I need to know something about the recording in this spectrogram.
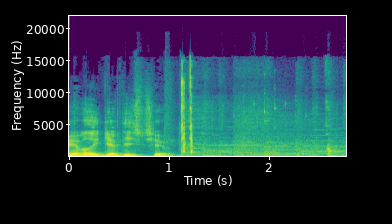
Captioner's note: click; suspenseful music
